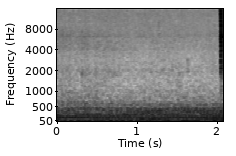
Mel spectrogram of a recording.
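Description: Faint, low, steady rumble inside a car's cabin while it drives along a bumpy dirt road.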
